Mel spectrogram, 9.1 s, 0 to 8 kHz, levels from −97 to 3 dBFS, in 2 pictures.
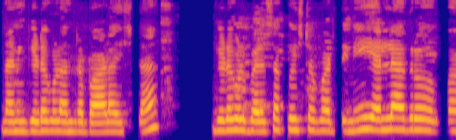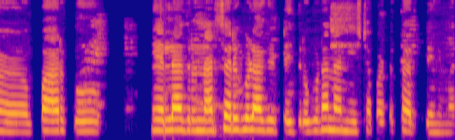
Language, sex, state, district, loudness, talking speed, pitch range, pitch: Kannada, female, Karnataka, Bellary, -17 LUFS, 125 wpm, 205-235 Hz, 220 Hz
